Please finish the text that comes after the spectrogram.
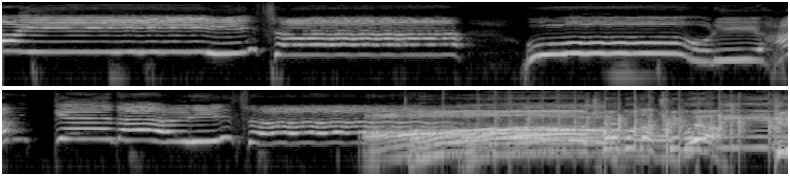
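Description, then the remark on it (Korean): A young singer, whose voice has not yet broken, sings long held notes in a clear solo voice, then a burst of loud applause with cheering erupts over the final notes and fills the last few seconds as a standing ovation. “기립박수 나왔어요, 지금.”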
